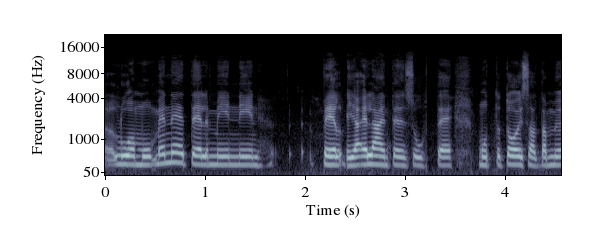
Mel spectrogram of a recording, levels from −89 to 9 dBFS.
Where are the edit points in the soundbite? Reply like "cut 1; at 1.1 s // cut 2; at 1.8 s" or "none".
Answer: cut 1; at 2.4 s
